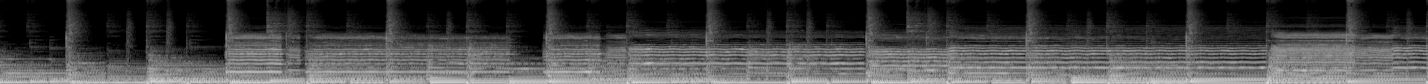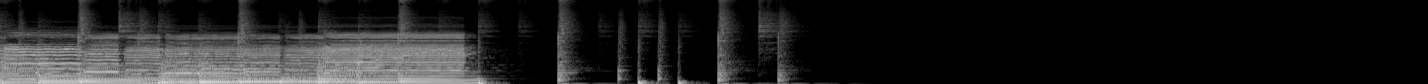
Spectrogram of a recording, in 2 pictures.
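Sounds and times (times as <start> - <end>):
midi melody: 0.0 - 19.3.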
